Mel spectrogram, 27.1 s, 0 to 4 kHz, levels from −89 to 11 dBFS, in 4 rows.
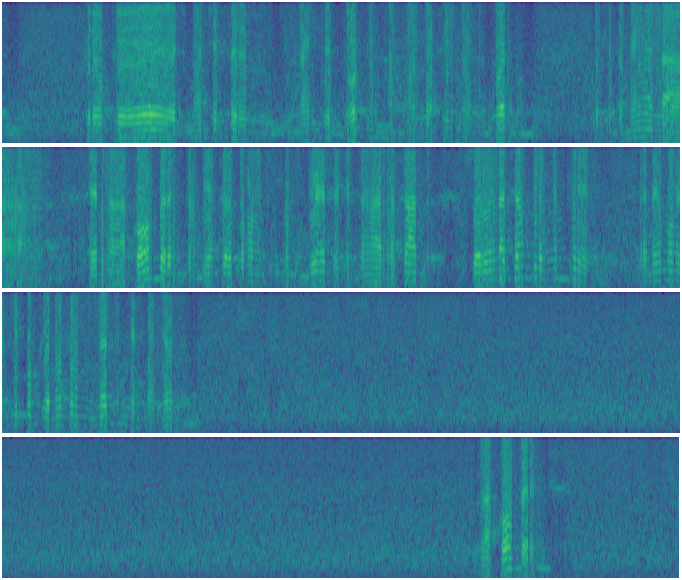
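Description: Speech coded with G.711 mu-law has been decoded as A-law, mixing up mu-law and A-law throughout. The mismatched companding curves scramble sample levels, some too large, others too small. The sound is harsh and distorted, and quiet stretches fill with noise instead of silence.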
